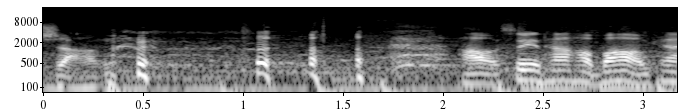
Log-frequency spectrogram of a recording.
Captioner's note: laughs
